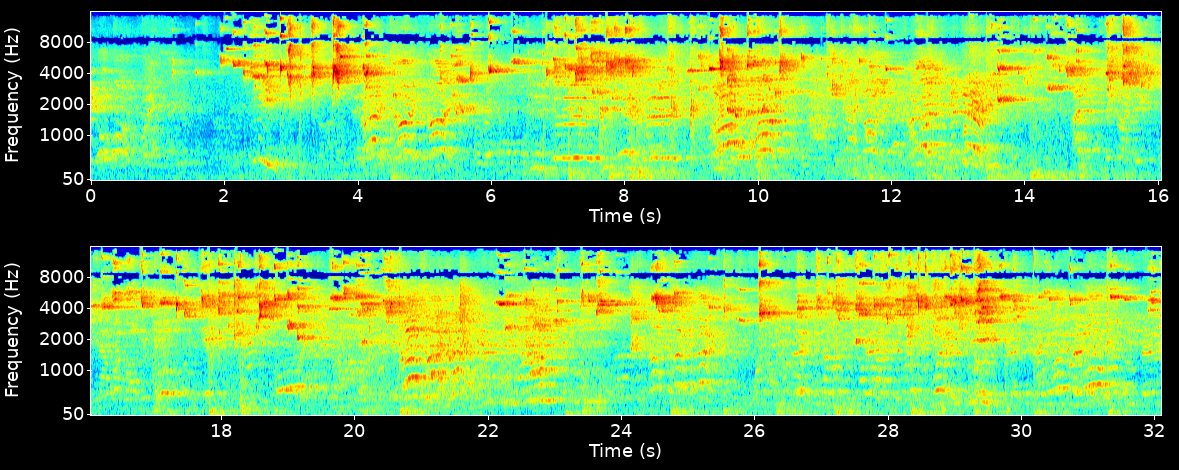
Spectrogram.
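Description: Basketball game sounds in a large gymnasium: a ball bouncing on the wooden court amid indistinct shouting and chatter from players and spectators, all echoing in the hall.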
